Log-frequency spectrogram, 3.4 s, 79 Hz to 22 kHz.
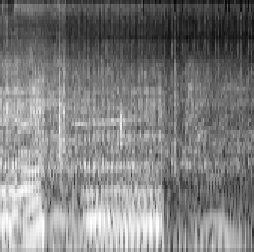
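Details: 2009 Ural Sahara Limited Edition 2WD sidecar, carbureted twin, under 9,000 km, kick-started without enrichment shortly after running, chilly day: low, even thump at a steady idle speed, no misses or knocks; idling cleanly.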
